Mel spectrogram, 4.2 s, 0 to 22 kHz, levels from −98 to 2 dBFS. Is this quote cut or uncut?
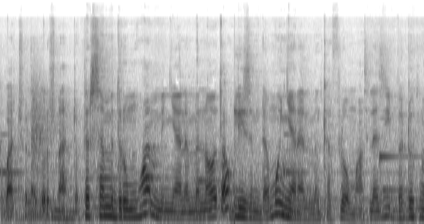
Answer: cut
